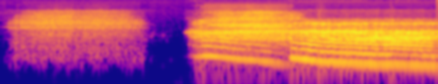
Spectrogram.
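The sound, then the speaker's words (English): A deep breath drawn in during a guided group breathing exercise, followed after a short pause by a long voiced exhale that becomes a steady, sighing tone. “Let's just take a few nice deep breaths together. Again.”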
